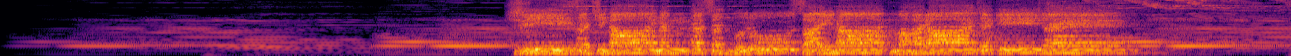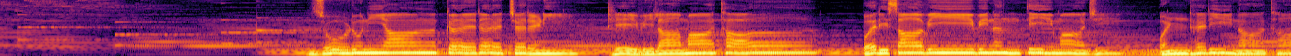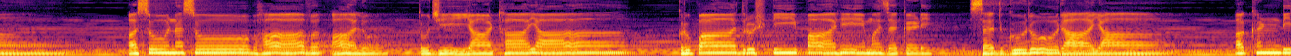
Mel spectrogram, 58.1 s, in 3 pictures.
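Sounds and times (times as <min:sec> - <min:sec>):
devotional song: 0:07.6 - 0:58.0.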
